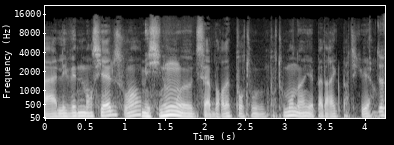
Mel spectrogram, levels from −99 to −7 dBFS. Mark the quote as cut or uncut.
cut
